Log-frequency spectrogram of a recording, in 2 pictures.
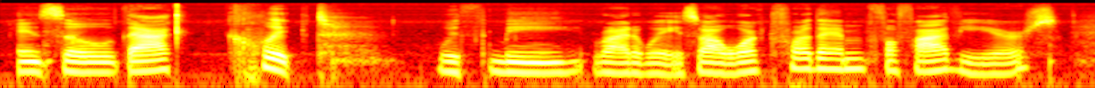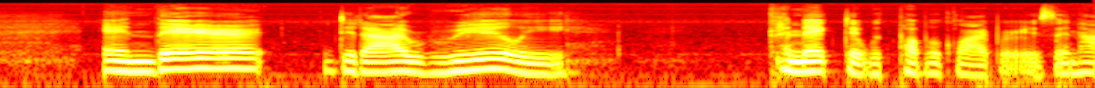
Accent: New York City, New York, United States; So I grew up in New York City and I left New York after graduating from high school to see other places

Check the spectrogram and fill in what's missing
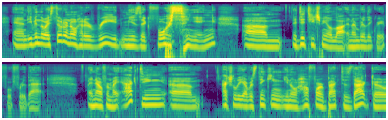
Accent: McAllen, Texas, United States; moved away as an adult; also born or lived in Mission, Texas / College Station, Texas; I was born in Mission, Texas, but I was raised in McAllen, Texas, but I lived my whole life in the Valley

